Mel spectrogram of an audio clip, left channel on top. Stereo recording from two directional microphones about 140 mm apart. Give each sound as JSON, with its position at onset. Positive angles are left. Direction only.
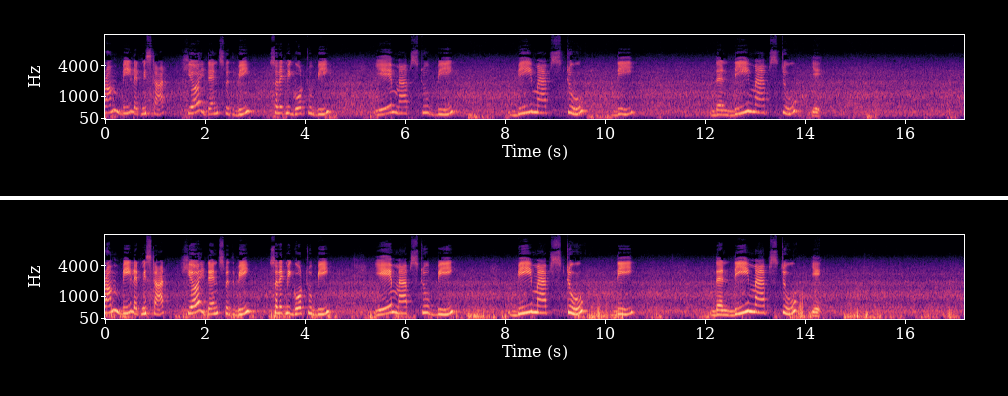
{"t": 0.0, "sound": "a woman's voice", "side_deg": -60}
{"t": 8.3, "sound": "a woman's voice", "side_deg": -60}
{"t": 12.2, "sound": "a woman's voice", "side_deg": -60}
